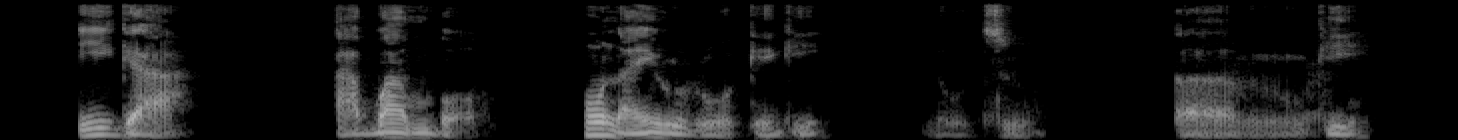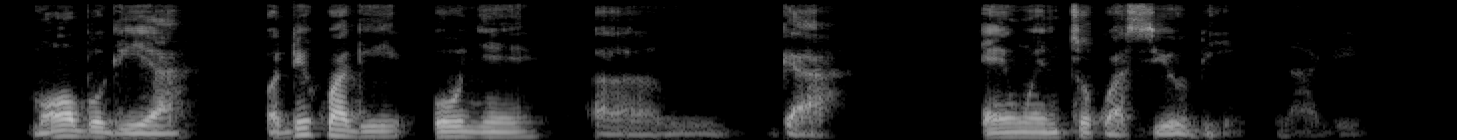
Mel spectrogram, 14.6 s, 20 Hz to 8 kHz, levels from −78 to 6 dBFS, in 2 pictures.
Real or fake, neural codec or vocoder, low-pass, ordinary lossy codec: fake; vocoder, 22.05 kHz, 80 mel bands, Vocos; 7.2 kHz; AAC, 48 kbps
